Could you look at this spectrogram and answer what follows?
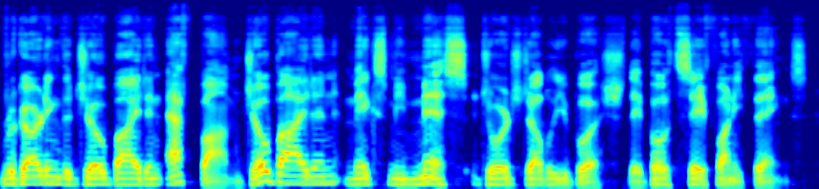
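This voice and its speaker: A man's voice: mid-range voice, unhurried, no echo, clean studio sound. A man with an American accent giving political commentary as a radio talk show host.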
